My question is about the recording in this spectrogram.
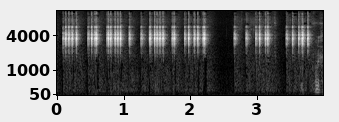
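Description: Radiation Alert Inspector EXP+ Geiger counter with a pancake probe clicking rapidly and irregularly in dense clusters, with a brief lull about two and a half seconds in. The count rate is about 785 counts per minute off a rainwater swipe, well past 20 times the usual background.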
